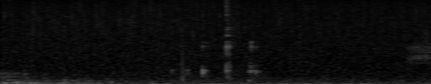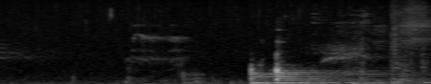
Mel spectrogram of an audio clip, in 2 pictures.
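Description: Soft rain ambience in the video game Ardenfall, a faint steady patter with scattered drips and small clicks, growing louder near the end.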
